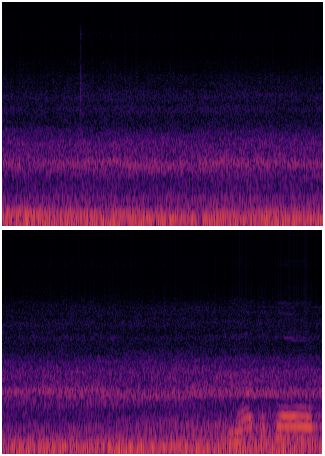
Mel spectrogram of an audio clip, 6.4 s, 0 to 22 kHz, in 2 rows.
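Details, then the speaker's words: Triumph Tiger 1200 Explorer idling after repair: excessive play in the alternator housing and bearings, bearings replaced. Steady, even idle with smooth low rumble; no ticking or clacking, the alternator clock noise is gone. "Então montamos aqui, o barulho foi embora."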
